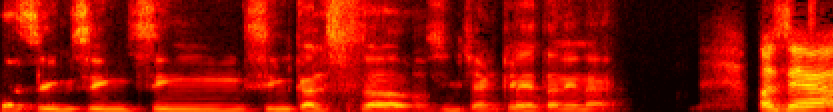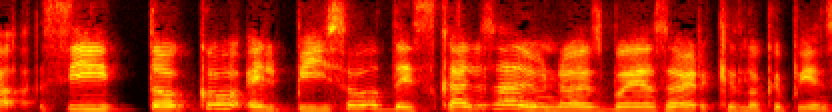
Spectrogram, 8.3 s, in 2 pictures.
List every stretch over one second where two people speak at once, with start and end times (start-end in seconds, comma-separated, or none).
none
